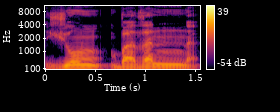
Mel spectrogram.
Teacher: نون ساکن کے بعد جب با آ جائے تو اس نون کو میم میں بدل دیتے ہیں ، یعنی ینبذن نہیں پڑھیں گے، یون کی جو نون آواز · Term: اقلاب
